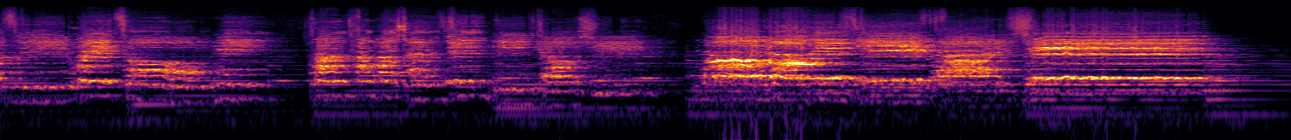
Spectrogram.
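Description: Mixed choir of men's and women's voices singing a Chinese hymn in phrases, growing louder in the last phrases and closing near the end. The singers are a virtual choir, each voice recorded separately and mixed together.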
